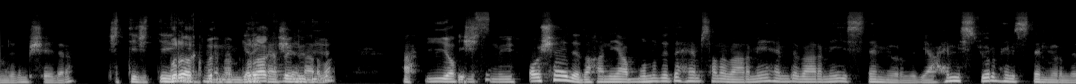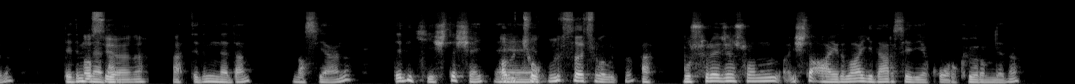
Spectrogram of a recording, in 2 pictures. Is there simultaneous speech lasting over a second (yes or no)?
yes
